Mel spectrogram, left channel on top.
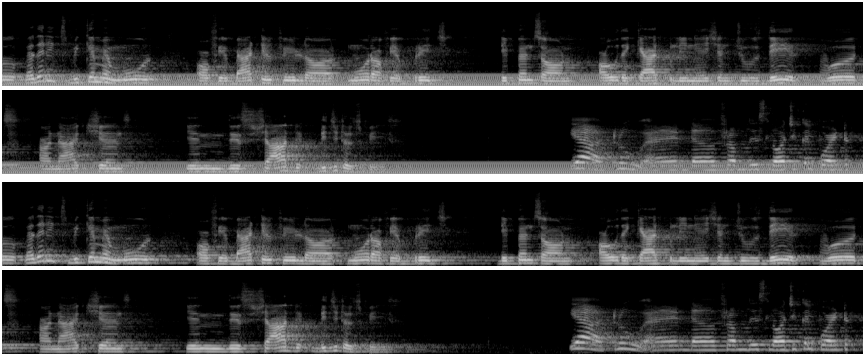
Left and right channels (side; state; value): left; noise; hum, 6 dB below the sound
